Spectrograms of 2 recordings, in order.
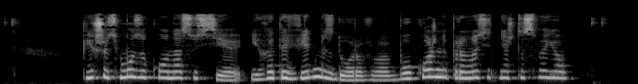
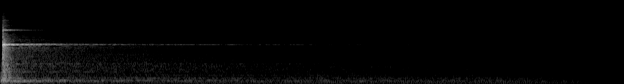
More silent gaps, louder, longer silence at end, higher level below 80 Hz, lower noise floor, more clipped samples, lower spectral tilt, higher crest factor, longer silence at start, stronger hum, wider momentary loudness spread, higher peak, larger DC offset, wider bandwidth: neither; first, -23 LUFS vs -28 LUFS; second, 0.45 s vs 5.45 s; second, -74 dBFS vs -68 dBFS; second, -64 dBFS vs -77 dBFS; neither; about the same, -2.5 dB/octave vs -3 dB/octave; second, 22 dB vs 30 dB; about the same, 0.1 s vs 0 s; neither; second, 9 LU vs 30 LU; about the same, -2 dBFS vs -4 dBFS; neither; second, 11.5 kHz vs 16 kHz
